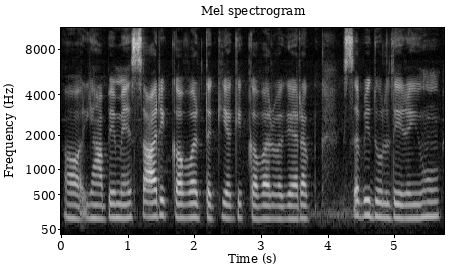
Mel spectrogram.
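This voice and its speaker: A young mother from India talks through her daily chores in a calm, even voice-over. Her tone is mellow and low, with little rise and fall. She explains each step steadily and circles back to the same points. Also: takes it slowly, a little hiss or hum. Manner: steady, explanatory, repeats herself often. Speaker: vlogger mother. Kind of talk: calm voice-over narration of a home routine.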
